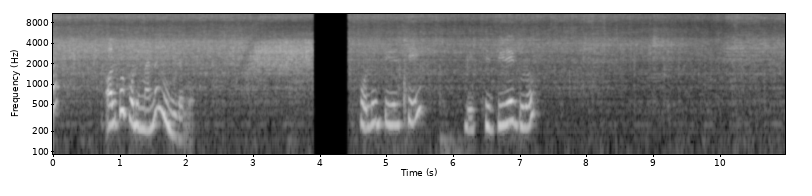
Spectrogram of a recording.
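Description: Vegetables sizzle as they fry in a hot pan.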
